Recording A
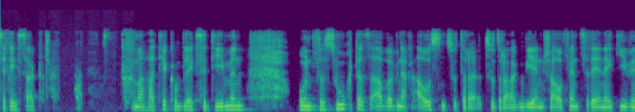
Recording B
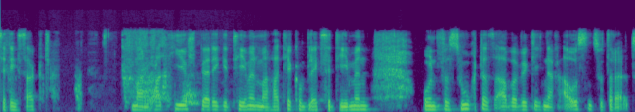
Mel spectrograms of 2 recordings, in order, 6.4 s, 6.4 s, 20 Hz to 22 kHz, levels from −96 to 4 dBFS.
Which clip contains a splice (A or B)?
A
